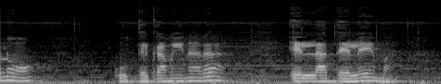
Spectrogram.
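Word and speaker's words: thelema: Que en el griego se conoce como telema. Y telema se escribe T-H-E-L-E-M-A.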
